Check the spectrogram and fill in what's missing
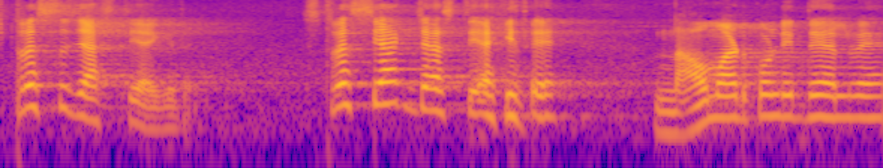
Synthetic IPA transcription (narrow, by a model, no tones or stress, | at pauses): sʈɾesd͡ʒaːst̪ija̰ːɡḭd̪e̞̰ | sʈɾesjaːkd͡ʒaːst̪ijaːɡid̪e | na̰ːʋmaːɽko̞ɳɖid̪ːeɐlʋeː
